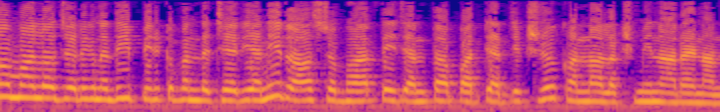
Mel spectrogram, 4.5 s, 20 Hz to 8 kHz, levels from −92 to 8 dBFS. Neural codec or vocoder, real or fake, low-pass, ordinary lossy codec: none; real; none; none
